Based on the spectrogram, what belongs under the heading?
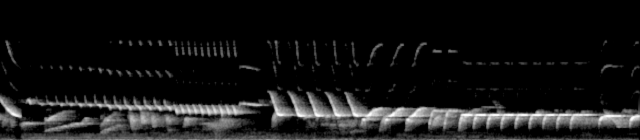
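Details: Panda canary singing tutor song for young birds and lazy singers; swooping whistled phrases, then fast repeated descending notes settling into an even high trill.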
